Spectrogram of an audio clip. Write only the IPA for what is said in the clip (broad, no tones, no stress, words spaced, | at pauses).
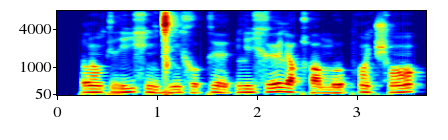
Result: lɔ̃kri xĩɡ͡ǀĩ xokɘ | lixø løqʰɔmo pʰɔ̃t͡ʃʰɔ̃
